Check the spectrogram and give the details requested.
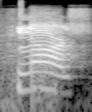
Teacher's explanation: the tongue is positioned halfway between a front vowel and a back vowel. An example which is made to pronounce the word nurse in British English. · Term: central position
